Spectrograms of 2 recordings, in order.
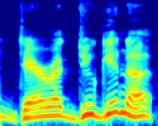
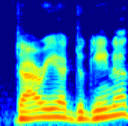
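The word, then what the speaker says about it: Darya Dugina: and all this stuff about her most recently dara dugina how do you say that name arya dugina daria dugina the daughter of an ally russian president vladimir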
